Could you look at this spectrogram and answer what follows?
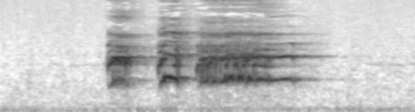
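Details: Red junglefowl crowing while wild junglefowl are lured to fight a decoy: one loud, short crow in three quick harmonic bursts, the last held about a second before cutting off abruptly. The background is otherwise quiet.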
